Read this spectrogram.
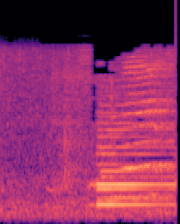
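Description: A children's choir starts to sing.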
